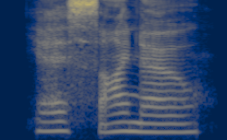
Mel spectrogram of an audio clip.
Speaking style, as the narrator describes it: I said wistfully

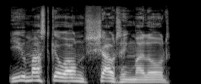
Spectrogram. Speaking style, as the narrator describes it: Whimsy shouted

